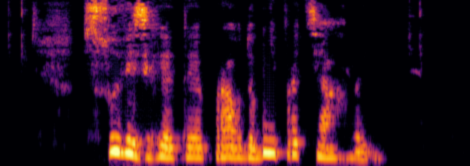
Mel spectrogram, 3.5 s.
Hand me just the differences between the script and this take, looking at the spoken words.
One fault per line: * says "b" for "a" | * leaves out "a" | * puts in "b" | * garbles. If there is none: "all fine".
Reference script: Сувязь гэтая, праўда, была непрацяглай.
* leaves out "была"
